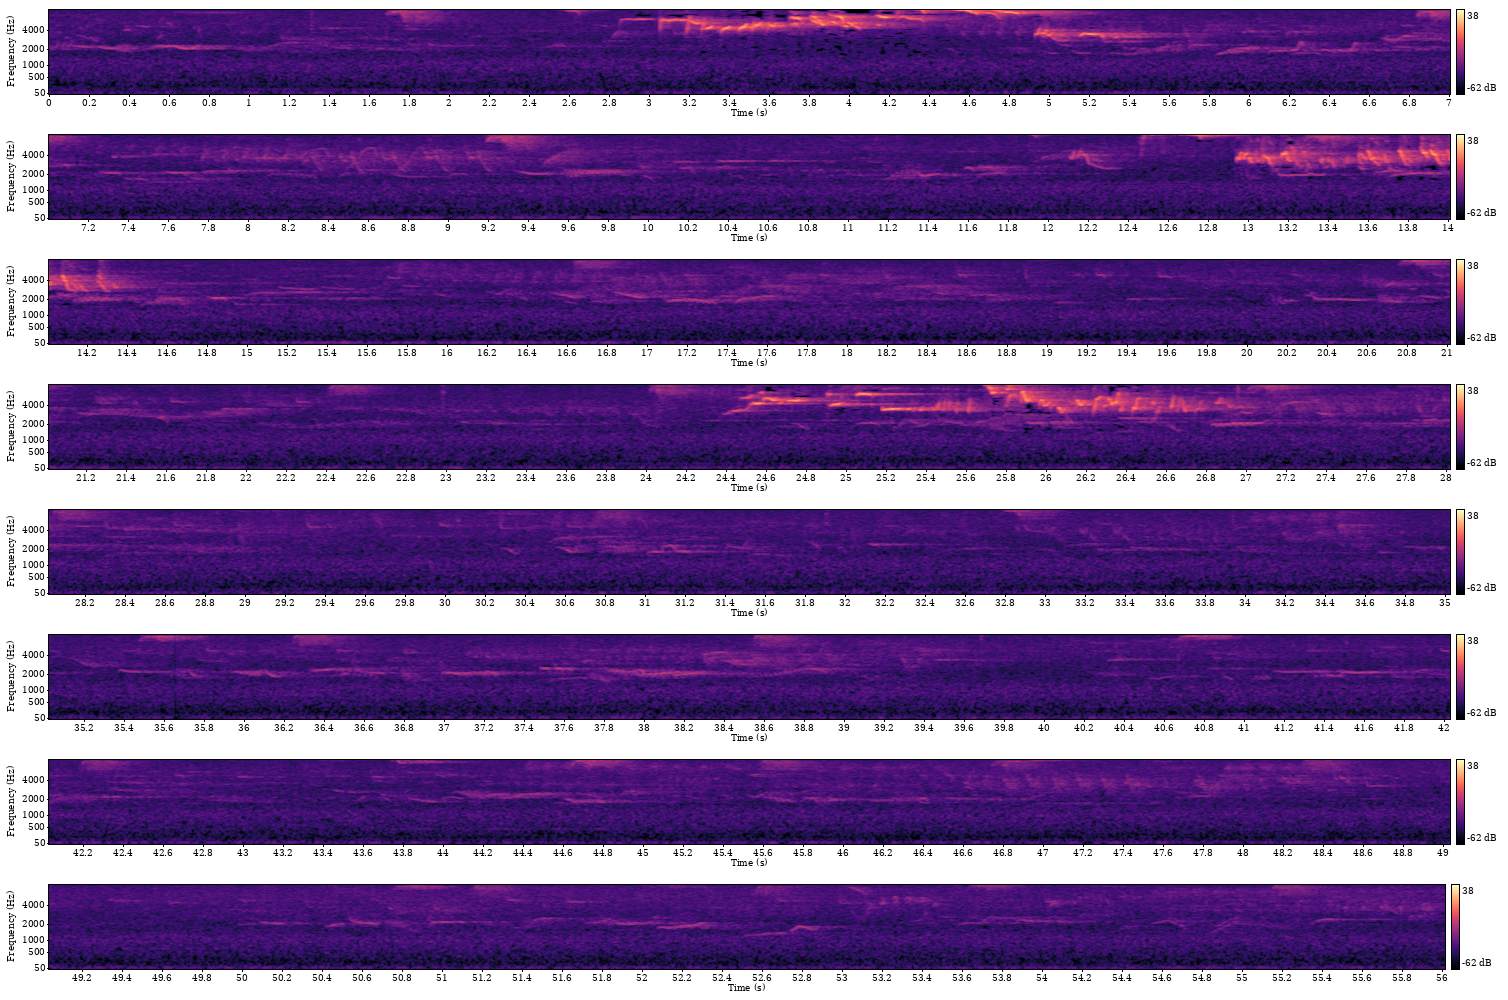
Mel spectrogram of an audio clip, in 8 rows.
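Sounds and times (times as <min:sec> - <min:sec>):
birds chirping and singing: 0:02.9 - 0:10.7, 0:23.8 - 0:29.4.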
